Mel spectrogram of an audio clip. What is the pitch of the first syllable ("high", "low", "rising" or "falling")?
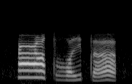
falling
